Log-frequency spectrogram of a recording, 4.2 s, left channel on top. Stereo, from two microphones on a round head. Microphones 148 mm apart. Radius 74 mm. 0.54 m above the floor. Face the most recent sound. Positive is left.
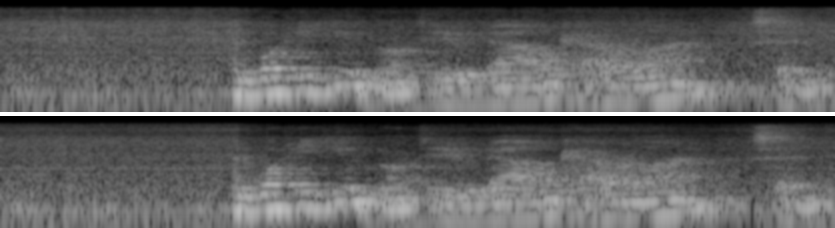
turn(degrees=30)  # may be behind; listen again after turning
